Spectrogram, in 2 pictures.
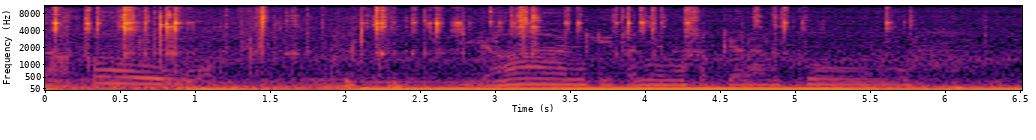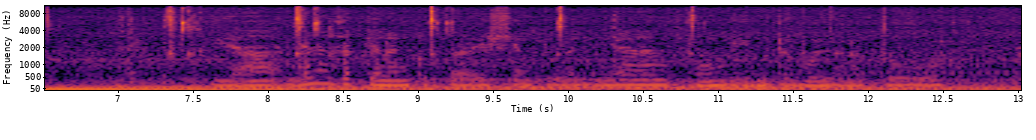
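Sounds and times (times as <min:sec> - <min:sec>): light jingling clicks: 0:00.0 - 0:05.8, 0:07.3 - 0:11.0
steady low rumble: 0:00.0 - 0:13.0.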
